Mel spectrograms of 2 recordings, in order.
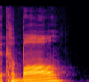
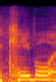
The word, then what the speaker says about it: cabal: We have the cabal.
